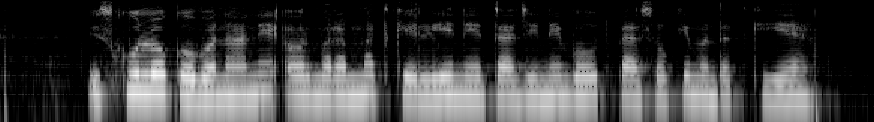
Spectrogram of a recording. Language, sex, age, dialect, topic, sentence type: Hindi, female, 25-30, Marwari Dhudhari, banking, statement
